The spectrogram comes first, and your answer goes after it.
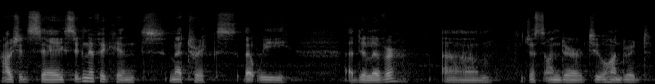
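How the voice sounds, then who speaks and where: A man with an American accent speaks at a fairly slow pace. His pitch is fairly low and his intonation monotone and flat. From Oman, raised abroad in international schools. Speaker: conference speaker, oil company IT manager. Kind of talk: conference presentation.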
